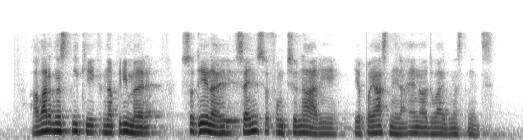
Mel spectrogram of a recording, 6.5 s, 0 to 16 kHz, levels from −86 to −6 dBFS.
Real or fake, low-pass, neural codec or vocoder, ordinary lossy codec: fake; 7.2 kHz; codec, 16 kHz, 1.1 kbps, Voila-Tokenizer; MP3, 64 kbps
